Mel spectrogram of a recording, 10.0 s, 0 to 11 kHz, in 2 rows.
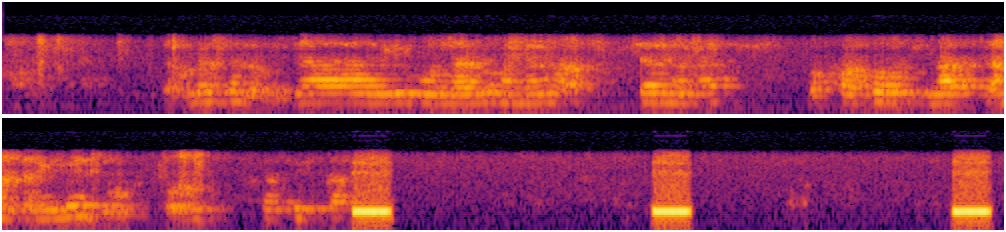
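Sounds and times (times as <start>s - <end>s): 
speech: 0.9s - 6.9s
telephone busy signal: 6.8s - 7.0s, 8.3s - 8.5s, 9.8s - 10.0s.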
